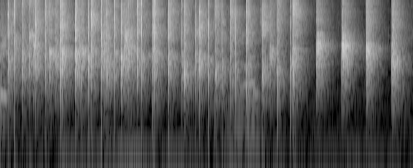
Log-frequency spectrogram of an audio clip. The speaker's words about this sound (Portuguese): Que palmas eh, demorada, né? Ele deu só depois.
